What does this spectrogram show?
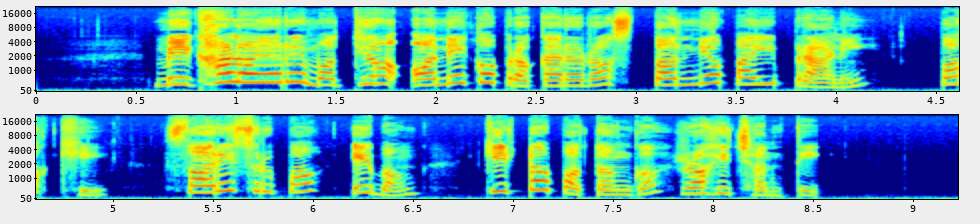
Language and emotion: Odia, neutral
